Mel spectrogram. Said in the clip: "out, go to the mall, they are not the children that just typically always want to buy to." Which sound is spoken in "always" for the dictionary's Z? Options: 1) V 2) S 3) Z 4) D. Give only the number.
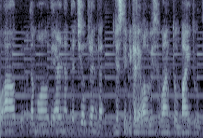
2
